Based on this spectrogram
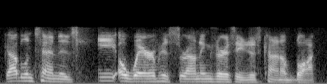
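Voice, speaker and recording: A man of medium pitch chats casually as a player in a tabletop game. His audio sounds dull and lo-fi. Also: fast, no room sound. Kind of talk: casual chat.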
